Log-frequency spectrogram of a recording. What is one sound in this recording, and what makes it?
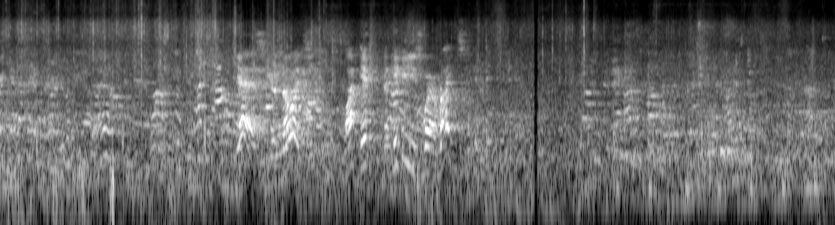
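A crowd chatters outdoors on a busy street.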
